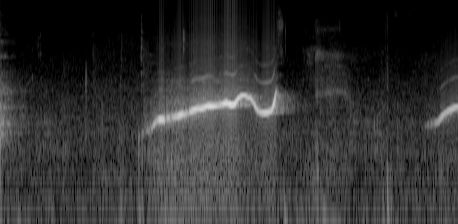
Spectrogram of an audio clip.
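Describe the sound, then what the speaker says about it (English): A person whistles a rising, wavering tune in a kitchen while cooking, a clear sustained note lasting over a second, then a brief second rising whistle after a pause, with no speech. "And if you whistle when you do it,"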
